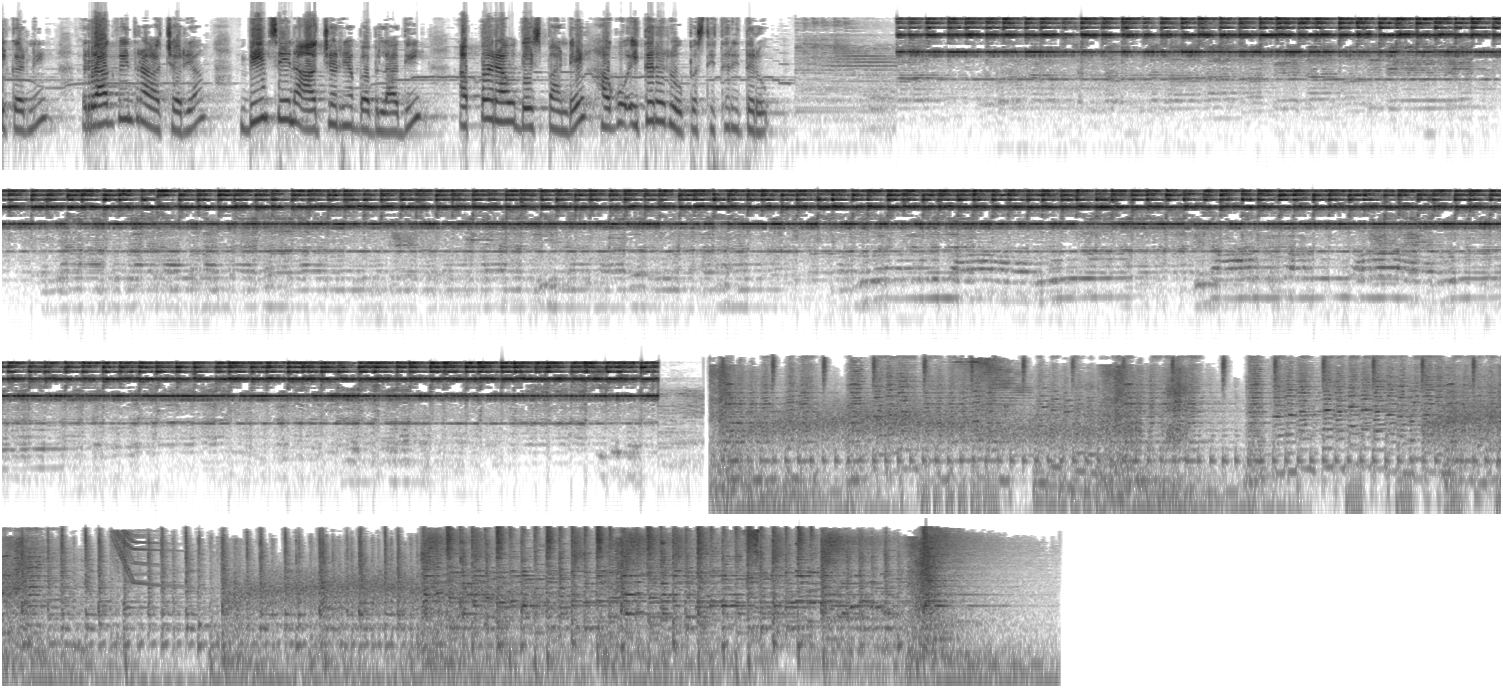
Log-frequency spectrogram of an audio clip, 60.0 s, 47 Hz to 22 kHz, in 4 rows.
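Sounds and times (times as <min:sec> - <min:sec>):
hand bell ringing rapidly: 0:09.0 - 0:36.6, 0:45.4 - 0:53.8.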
